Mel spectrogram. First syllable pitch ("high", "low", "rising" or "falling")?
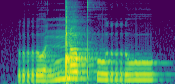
low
